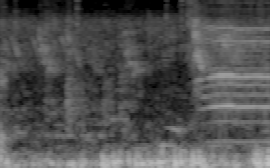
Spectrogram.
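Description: A farm animal bleating, one steady high call that starts near the end, over faint outdoor background noise.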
